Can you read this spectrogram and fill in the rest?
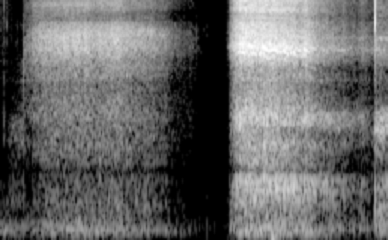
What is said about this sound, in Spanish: Y una última, inhalo profundo por la nariz. Retén, retén, retén. Exhala despacio.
